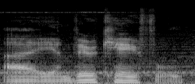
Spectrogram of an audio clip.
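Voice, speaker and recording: A man streaming a horror game, giving casual, dry, sardonic replies in a deadpan way. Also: a bass voice, measured pace. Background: music.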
